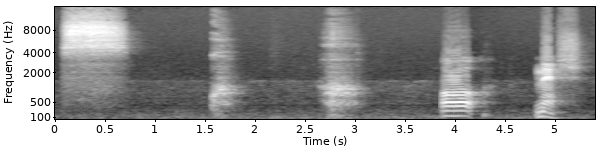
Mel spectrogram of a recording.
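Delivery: "s, qu, o, mish" one syllable at a time; teacher spelling out each syllable; slow syllables. Shown as a demonstration. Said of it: "we'll do this slowly".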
